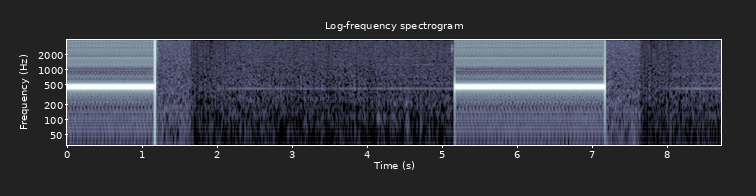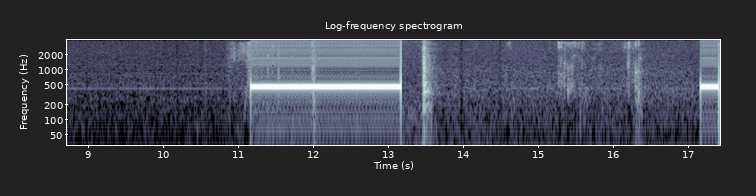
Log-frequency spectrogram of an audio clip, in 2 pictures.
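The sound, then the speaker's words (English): Telephone dial tone heard while a call is being dialed: three long, steady, mid-pitched tone bursts separated by gaps of silence, followed by a few faint clicks. “Why don't you call him up? We're dialing right now.”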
